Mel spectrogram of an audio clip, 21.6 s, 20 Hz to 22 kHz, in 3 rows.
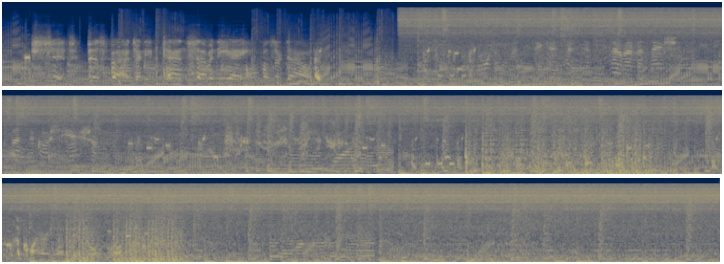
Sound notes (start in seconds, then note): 0.0 flatline; 0.0 radio; 5.1 radio; 11.8 muffled gunfire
